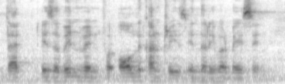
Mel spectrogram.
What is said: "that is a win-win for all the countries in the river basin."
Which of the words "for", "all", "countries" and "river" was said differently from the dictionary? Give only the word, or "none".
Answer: none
